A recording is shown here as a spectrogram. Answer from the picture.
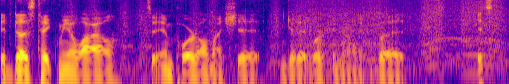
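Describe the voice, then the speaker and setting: Very deep and low in pitch, a man speaks at a moderate pace in a dark, mellow tone with ordinary pitch variation. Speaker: gaming streamer. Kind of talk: casual live-stream chat. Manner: stuttering; halting.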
